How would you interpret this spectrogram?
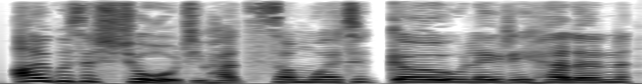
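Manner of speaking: exasperated official reminder. A narrator's reading. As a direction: press her, out of patience. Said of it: "said in exasperation, adding".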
